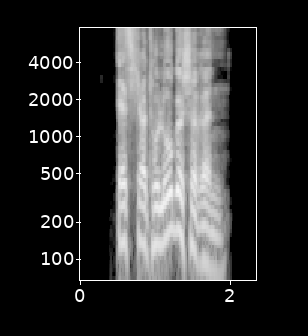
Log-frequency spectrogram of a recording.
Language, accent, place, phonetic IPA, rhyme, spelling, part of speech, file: German, Germany, Berlin, [ɛsçatoˈloːɡɪʃəʁən], -oːɡɪʃəʁən, eschatologischeren, adjective, De-eschatologischeren.ogg
- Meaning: inflection of eschatologisch: 1. strong genitive masculine/neuter singular comparative degree 2. weak/mixed genitive/dative all-gender singular comparative degree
